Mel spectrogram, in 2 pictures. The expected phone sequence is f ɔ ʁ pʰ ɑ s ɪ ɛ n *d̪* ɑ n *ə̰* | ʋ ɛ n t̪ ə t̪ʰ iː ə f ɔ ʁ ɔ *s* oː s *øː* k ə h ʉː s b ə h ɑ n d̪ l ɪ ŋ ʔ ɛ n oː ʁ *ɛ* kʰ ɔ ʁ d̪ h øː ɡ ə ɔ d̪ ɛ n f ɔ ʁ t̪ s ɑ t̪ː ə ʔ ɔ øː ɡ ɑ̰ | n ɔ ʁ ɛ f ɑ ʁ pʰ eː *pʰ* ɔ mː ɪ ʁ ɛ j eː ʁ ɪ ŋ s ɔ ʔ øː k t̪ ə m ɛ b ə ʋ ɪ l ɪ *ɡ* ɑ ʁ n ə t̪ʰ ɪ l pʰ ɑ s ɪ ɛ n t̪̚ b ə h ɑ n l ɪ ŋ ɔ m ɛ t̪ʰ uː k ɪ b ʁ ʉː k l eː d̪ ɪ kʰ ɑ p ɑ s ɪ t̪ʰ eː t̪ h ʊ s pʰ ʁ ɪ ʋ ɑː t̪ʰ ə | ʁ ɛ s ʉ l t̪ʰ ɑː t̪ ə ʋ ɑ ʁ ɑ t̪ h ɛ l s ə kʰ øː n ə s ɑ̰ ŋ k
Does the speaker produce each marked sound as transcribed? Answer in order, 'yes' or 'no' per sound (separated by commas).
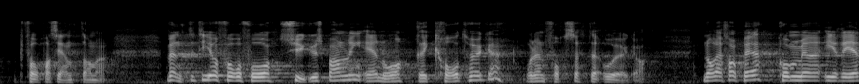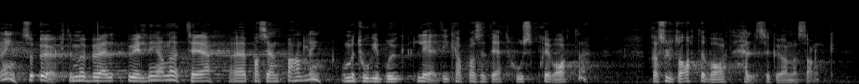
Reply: no, yes, no, no, yes, no, no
